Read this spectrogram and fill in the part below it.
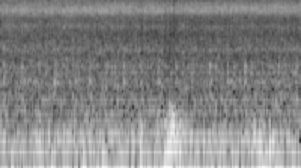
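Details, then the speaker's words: Car with no heat and suspected bad head gasket, at idle: steady idle with a loud hiss over an uneven low pulse and a brief thump midway; running rough. Stored codes include MAP sensor circuit high and oil pressure switch circuit. "it definitely sounds like it's running a rough"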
